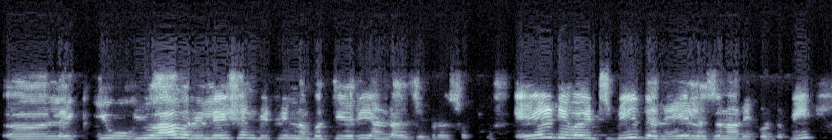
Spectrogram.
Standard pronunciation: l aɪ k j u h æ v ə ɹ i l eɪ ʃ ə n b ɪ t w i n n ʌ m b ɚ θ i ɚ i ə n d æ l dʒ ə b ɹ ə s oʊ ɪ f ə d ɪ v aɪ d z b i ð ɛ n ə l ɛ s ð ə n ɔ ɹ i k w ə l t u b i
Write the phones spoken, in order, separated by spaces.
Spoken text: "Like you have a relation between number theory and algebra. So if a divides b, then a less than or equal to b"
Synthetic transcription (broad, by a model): l aɪ k j u h æ v ə ɹ i l eɪ ʃ ə n b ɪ t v i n n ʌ b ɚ t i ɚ i ə n d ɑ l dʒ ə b ɹ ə s oʊ ɪ f ə d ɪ v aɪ d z b i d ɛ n ə l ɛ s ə n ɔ ɹ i k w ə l t u b i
